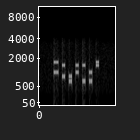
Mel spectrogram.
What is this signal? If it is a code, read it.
Multi-frequency trunk signalling (R1, as on North American trunks), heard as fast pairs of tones, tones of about 70 ms. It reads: KP 81972 ST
